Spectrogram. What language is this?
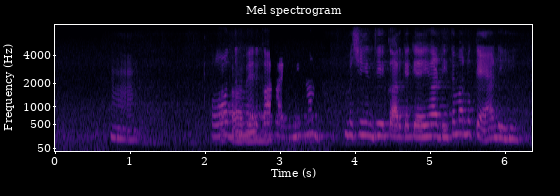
Punjabi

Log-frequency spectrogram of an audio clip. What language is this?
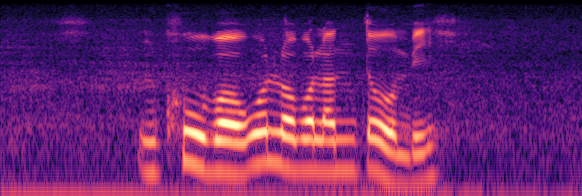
Tsonga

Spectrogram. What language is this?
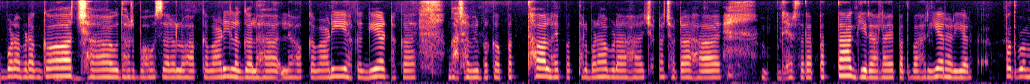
Magahi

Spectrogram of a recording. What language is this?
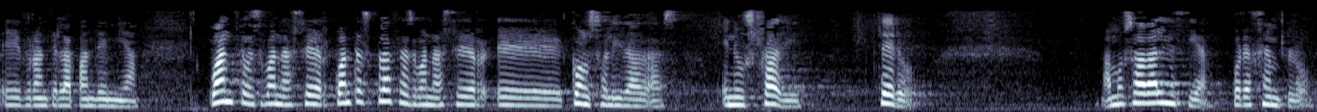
Spanish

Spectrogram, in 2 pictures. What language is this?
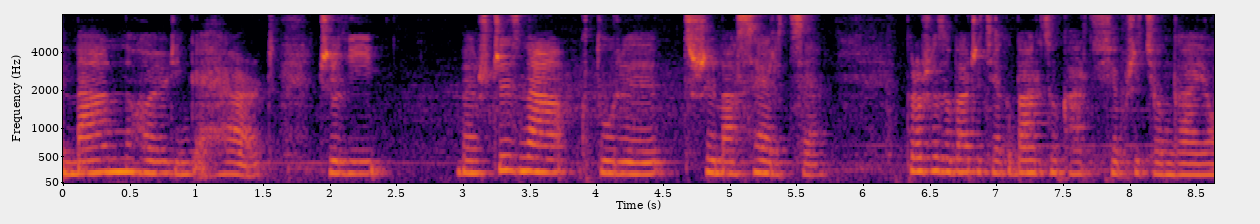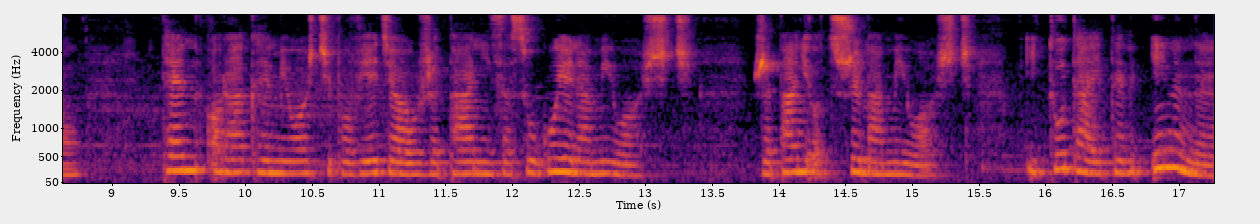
Polish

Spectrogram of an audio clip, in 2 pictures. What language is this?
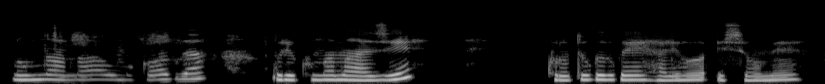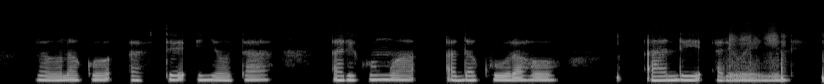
Kinyarwanda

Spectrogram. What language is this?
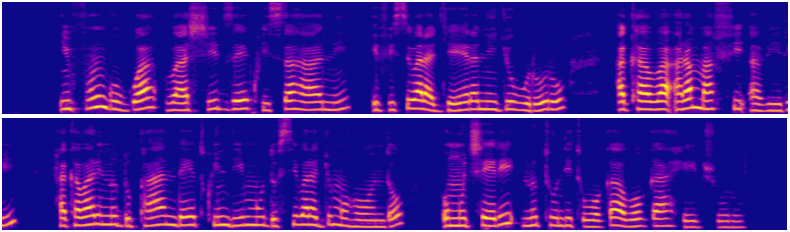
Rundi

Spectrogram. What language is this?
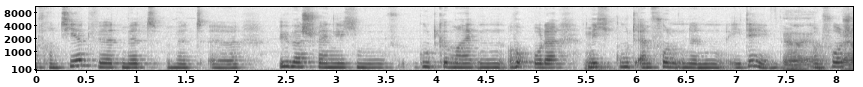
German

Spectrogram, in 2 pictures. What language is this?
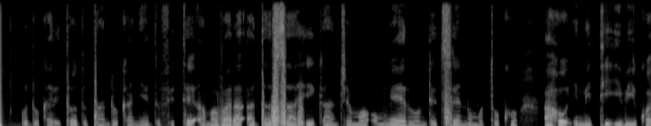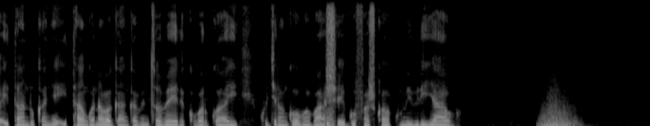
Kinyarwanda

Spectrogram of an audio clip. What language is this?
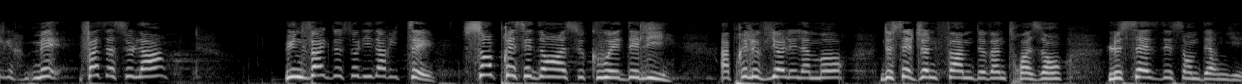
French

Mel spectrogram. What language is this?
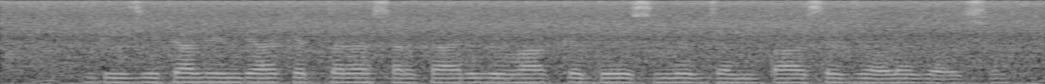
Maithili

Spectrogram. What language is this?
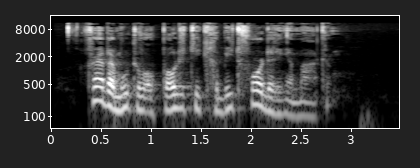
Dutch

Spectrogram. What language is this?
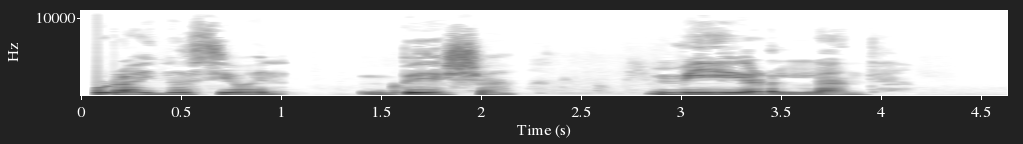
Spanish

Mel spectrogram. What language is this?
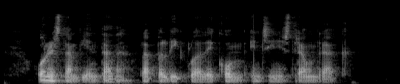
Catalan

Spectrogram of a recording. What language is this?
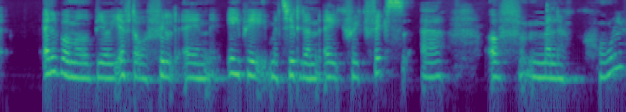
Danish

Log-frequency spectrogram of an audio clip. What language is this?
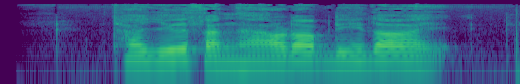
Thai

